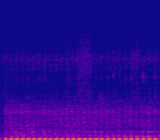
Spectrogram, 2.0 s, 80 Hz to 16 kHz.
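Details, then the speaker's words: Yamaha FZ-S bike at about 9,955 km, before its 10,000 km service: fast, uneven, raspy idle that owner says sounds different from before and needs fixing at service; cause not confirmed. "অলপটো different আছে চাউণ্ডটো, আগতকৈ অলপ different. চাউণ্ডৰ quality যিটো আছে সেইটো অলপ change হ'ব। চাউণ্ডটো অলপ বেলেগ টাইপৰ বাজি আছে, সেইটো বনাব লাগিব।"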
